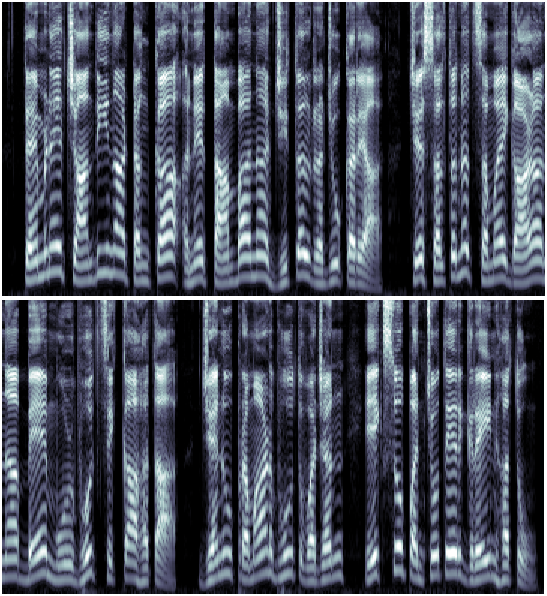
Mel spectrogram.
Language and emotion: Gujarati, neutral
